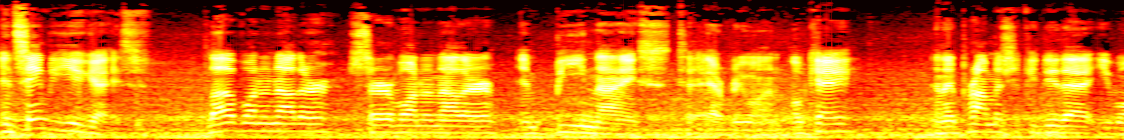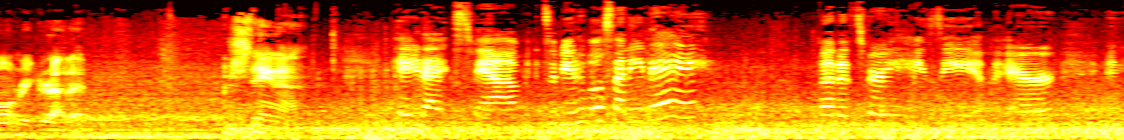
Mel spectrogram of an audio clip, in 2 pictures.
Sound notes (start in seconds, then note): none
